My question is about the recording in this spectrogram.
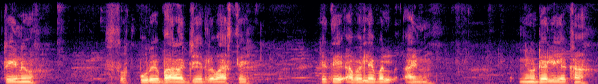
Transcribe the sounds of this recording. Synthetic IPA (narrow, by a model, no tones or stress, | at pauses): ʈɾeːnu | puːɾebʱaːɾət̪̚d͡ʑeːlʋaːst̪ʰe | et̪eʔɐʋeːleːbəlaɦɪn | njũːɖeːliəkʰãː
